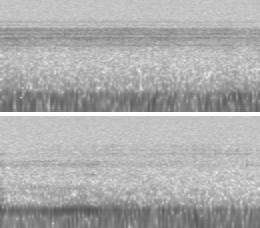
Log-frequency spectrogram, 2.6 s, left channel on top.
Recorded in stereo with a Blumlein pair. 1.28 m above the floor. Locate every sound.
Only background noise.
